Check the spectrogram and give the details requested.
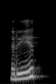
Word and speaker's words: read: I read. So it's a bit different when you pronounce it. Not read anymore, but read.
